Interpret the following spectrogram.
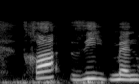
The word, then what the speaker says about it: Trasimène: c'est une journée, voilà, avec nous au lac Trasimène. Regardez sur internet, Trasimène, ça s'écrit Trasimène, accent grave, N-E, voilà.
